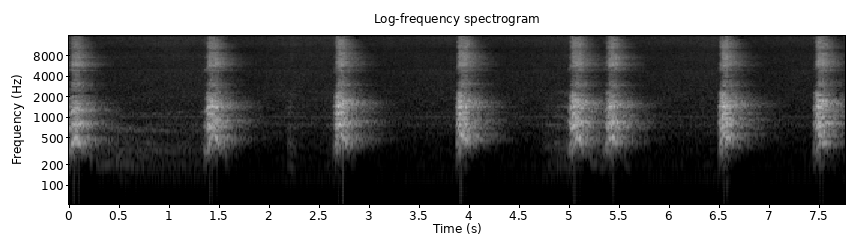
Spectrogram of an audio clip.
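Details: Weimaraner; barks; trying to get a cat off his bed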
